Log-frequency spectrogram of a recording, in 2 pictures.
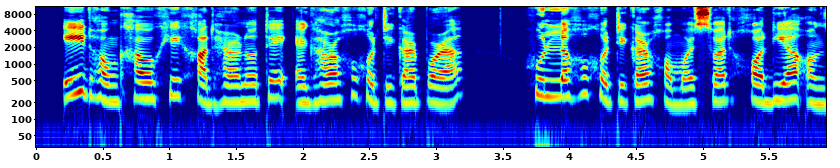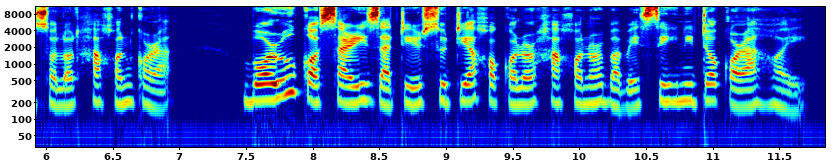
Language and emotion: Assamese, neutral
